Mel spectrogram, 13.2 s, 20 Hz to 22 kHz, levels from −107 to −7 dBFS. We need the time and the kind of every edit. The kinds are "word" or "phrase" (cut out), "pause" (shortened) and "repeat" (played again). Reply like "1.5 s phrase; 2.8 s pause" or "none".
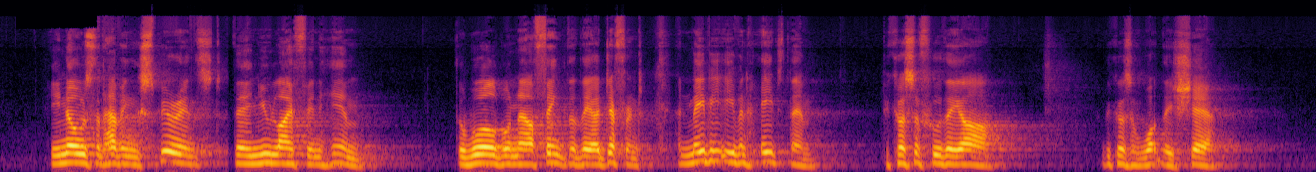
2.3 s pause

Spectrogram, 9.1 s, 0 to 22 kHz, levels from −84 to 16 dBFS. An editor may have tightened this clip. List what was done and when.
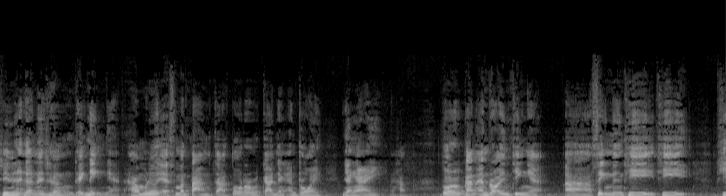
none

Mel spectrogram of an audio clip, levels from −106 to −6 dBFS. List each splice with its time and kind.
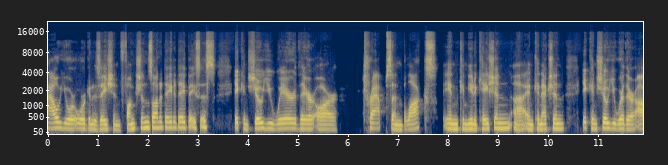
none

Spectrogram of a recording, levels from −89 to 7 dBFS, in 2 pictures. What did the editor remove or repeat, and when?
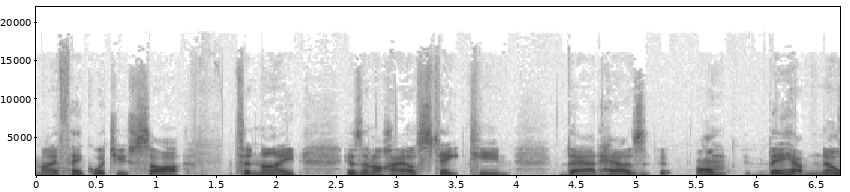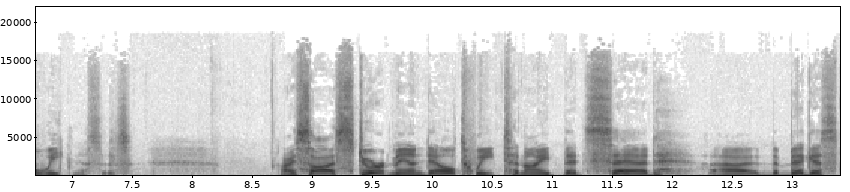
none

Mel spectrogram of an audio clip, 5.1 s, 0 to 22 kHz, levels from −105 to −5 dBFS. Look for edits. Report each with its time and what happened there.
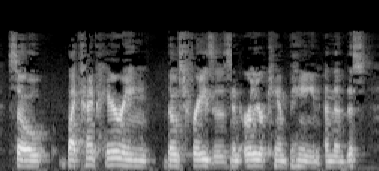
1.2 s word; 2.1 s pause; 3.1 s phrase

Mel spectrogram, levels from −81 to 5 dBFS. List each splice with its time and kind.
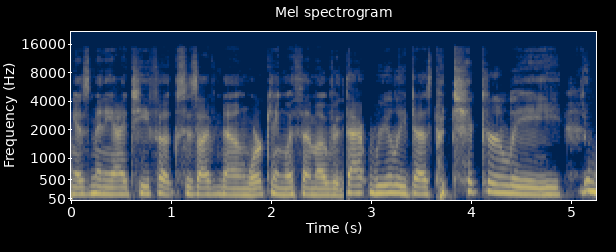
2.7 s word; 3.6 s phrase

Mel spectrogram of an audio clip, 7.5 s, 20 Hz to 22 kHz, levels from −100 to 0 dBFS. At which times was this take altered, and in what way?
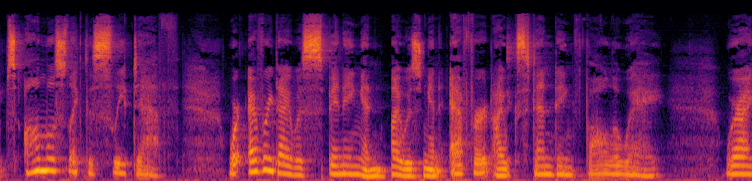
1.3 s word; 2.8 s word; 3.9 s word; 4.2 s word; 5.1 s word; 5.7 s word

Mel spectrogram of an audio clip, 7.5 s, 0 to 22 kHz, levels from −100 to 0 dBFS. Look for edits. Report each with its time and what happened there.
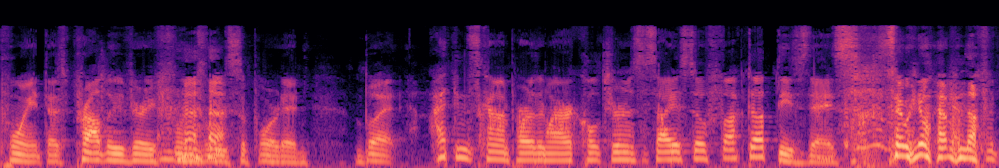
4.1 s word

